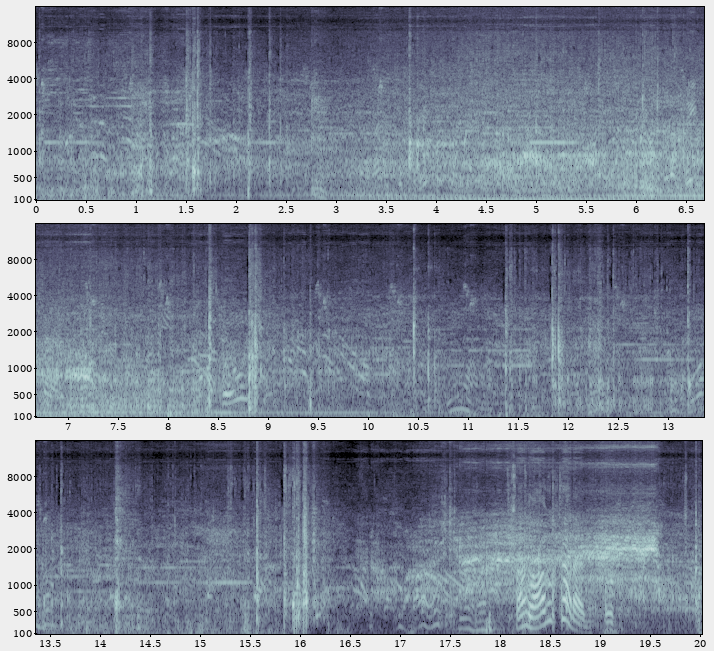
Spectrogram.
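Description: Skateboard wheels rolling slowly over a stone-paved sidewalk, a steady rough noise broken by several sharp clacks of the board. A louder wavering sound comes in near the end.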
